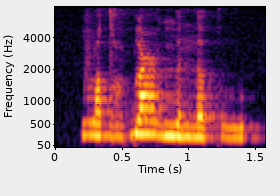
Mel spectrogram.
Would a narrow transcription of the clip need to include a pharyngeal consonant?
yes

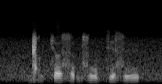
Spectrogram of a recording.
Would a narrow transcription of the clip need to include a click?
yes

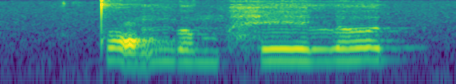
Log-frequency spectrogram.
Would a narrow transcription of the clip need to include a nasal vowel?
no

